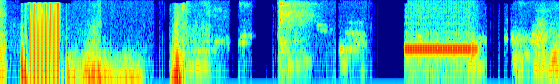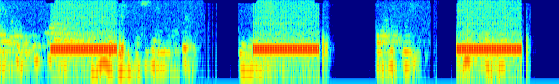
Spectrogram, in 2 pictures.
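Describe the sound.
A telephone ringback tone while waiting: four steady, mid-pitched beeps, each about a second long, repeating at even intervals, with a voice speaking in the gaps between them.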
